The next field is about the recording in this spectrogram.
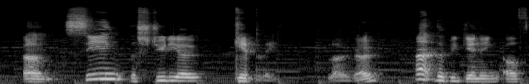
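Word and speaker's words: Ghibli: see I pronounce it gibli not gibli gibli hard G here hard G fans anyone a hard G fan for Studio gibli yeah I I'm a hard G not a soft G yeah say in the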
